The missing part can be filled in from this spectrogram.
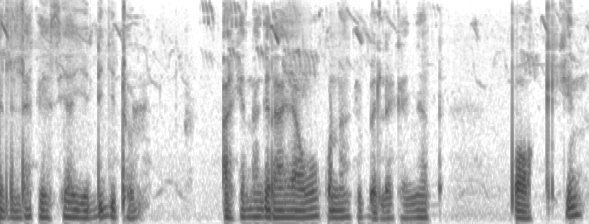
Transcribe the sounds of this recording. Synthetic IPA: ɛ˨lɛ˦kɛ˨sɪ˦a˦je˨di˦d͡ʒi˨tʰo˨l | a˨kɪ˦na˦ɡɪɾʔa˨ja˨wo˦kʊ˨nakɪ˦be˨lɛ˨kɛ˨ɲa˦t | pɔ˨kːɪ̥kɪ˦n

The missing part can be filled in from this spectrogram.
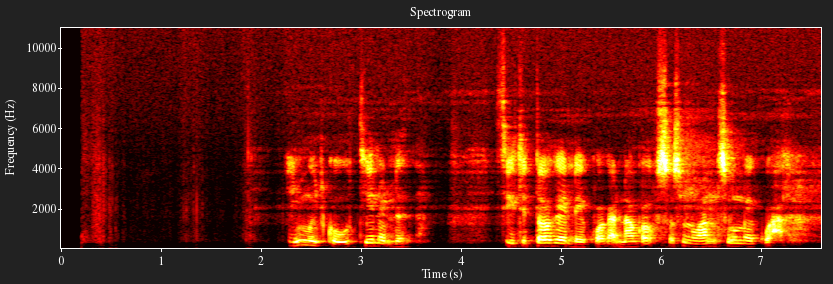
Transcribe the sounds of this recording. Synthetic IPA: i˦ɲ˦mu˦˨tko˨u˨te˦no˨l | si˨ti˨tɔ˦kɛ˨lɛ˨kwa˨ka˨na˨ŋɡɔ˦ksʊ˦snu˨a˦nsu˦mɛ˨kwa̰˨k

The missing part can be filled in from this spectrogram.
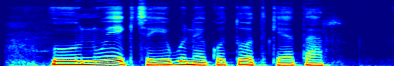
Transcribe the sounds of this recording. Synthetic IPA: u˦n˦we˦˨kt͡ʃe˨ke˦bu˦nɛ˨ko˦to˦˨tkɛ˨˦ta˦r

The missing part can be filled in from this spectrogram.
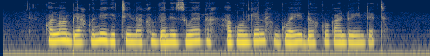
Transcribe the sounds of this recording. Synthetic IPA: kɔ˨lɔ˦mbja˨ko˨nje˦ɡi˦tʰi˦na˦kve˨ne˨zuɛ˦la˨ | a˨ɡo˨ŋɡe˦nɡwa˨ɪ˦do˨ko˦ka˦ndo˨i˦nde˨t

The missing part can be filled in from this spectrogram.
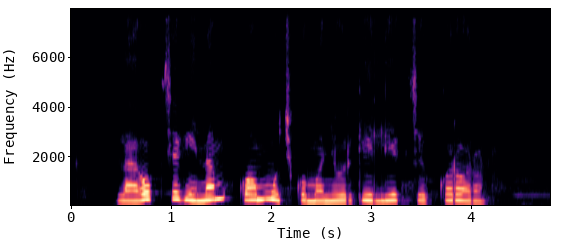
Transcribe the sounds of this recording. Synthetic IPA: la˨ɡɔ˦k̚t͡ʃe˦ɡɪ˨na˦mkɔ˦mu˦t͡ʃko˨ma˨ɲo˨ɾke˦lje˦k̚t͡ʃe˨kːɔ˦ɾɔ˦ɾɔ˨n

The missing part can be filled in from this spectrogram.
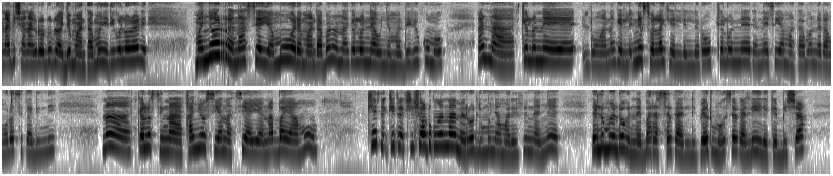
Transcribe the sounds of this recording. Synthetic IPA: na˨bi˦ʃa˨na˨ki˦ɾo˦du˦lɔ˨d͡ʒo˦ma˨nta˨ma˦ne˨ɾi˦ko˦lo˦ɾe˦ɾɛ˨ | ma˨ɲɔ˦rɾɛ˨na˦si˦a˦˨ja˨mu˦o˦ɾɛ˨ma˨nta˨ma˦no˦˨˦na˨ke˦lo˦n˦a˦˨u˨ɲa˨ma˨ldi˦ɾi˦ko˦mo˨ | a˦na˨ke˦lo˦nɛ˦˨du˨ŋa˨na˦ke˨le˨ne˦so˨la˦ke˨le˨le˨ɾo˦ke˦lo˦nɛ˦ɾɛ˨na˦i˨se˦ja˦ma˨nta˨ma˦n˦a˨ɾa˨ŋo˨lo˦si˦ka˨di˨ni˦ | na˦kɛ˦lo˦si˨na˨ka˦ɲo˦si˦a˦na˨si˦a˨ja˨na˨ba˦ja˨mu˦ | ki˦˨ki˦tki˦ʃɔ˦tu˦ŋa˦na˦me˨ɾo˦li˨mu˦ɲa˨ma˨ɾi˨ɾi˦n˨a˨ɲɛ˦ | ne˦le˦mu˦ɛ˦ndo˦ki˨na˨ba˦ɾa˨se˦ɾka˨li˨pe˦tu˨mo˨kse˦ɾka˨le˦i˨ɾe˨ke˨bi˨ʃa˦

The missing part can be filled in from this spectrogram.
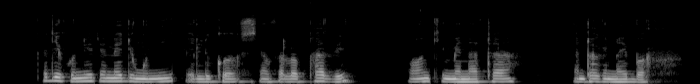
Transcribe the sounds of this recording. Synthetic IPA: ka˦d͡ʒi˨ku˨ni˦tɛnɛ˦d͡ʒu˨ŋu˨ni˦ḛ˨lukɔsɛ˨ɱfa˨lɔpʰa˦d̪ɪ˨ | ɔ˦ŋkʰimɛ˨nata˦ | ɛ˨ndɔ˦ki˨na˨ɪbɔ˨ɾ

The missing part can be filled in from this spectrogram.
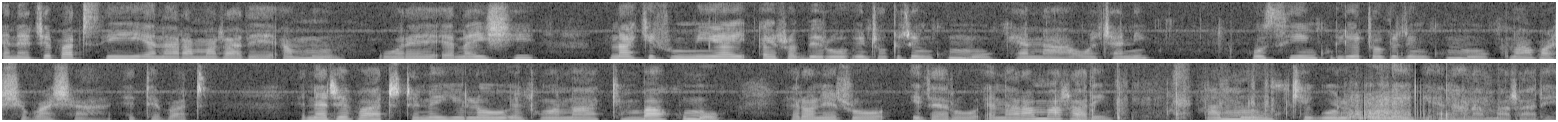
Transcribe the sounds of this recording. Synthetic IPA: ɛnɛ˨tɪ˦βatsi˦ɛ˨naɾa˨ma˦ɾa˨ɾɛa˨mo˦ | o˦ɾɛː˨na˦i˦ʃi˦ | na˦ki˦tu˨mia˦iɾa˨be˨ɾoʔi˨ntoki˦ɾi˦ŋku˦mo˨kɛ˦naɔlt͡ʃani˦ | o˦si˦ŋku˨lie˦toki˦ɾi˦ŋku˦mokna˦βa˨ʃi˦βa˨ʃaɛ˨te˦βat | ɛ˨nɛte˦βa˦tːɛne˦je˨lo˦ue˨lto˨ŋa˨na˦kɪmba˦ku˦mo˨k̚ | ɛɾɔneɾoɪ˨ðɛ˨ɾoʔɛ̰naɾa˦ma˦ɾaɾi˨ | a˨mo˦kʰeɡo˦lo̰˨le˦nɛ̰˨naɾa˨ma˦ɾaɾe˨

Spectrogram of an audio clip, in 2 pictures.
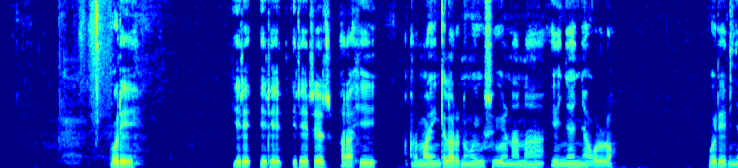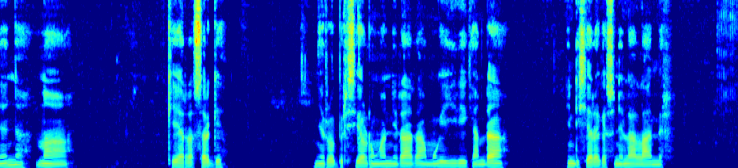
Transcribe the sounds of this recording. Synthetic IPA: o˦ɾe˨ | ɾɾi˨ɾe˨ɾɛ˦ɾa˨ɾa˨hi˦ | a˨ɾma˦ɾi˦ŋɡɛ˦la˦ɾu˨ni˨ŋo˦i˦u˨su˦ɾna˦na˦i˨ɾɲa˦ɲa˨ɡu˨lːɔ˦ | o˦ɾe˨ɾɲa˦ɲa˦na˦ | kɛ˨ja˦ɾa˨sa˦ɾɡɛ˦ | ɲi˨ɾɔ˨bɛ˨ɾsi˦a˦lɾu˨ŋa˦ni˨ɾa˦ɾa˦mu˦ɡe˦ji˦ɾi˦ki˨a˨nda˦ | ni˦ndi˨si˦a˨ɾa˨ɡɛ˦su˨ni˦la˦la˨mɛ˨ɾ

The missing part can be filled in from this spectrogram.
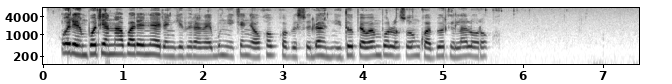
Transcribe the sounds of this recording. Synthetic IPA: o˦ɾe˨mbo˦ti˦a˦na˦ba˦ɾɛ˦nɛ˦˨ɾɛ˨ŋɡɪ˨pɛ˨ɾa˨na˨i˨bu˦ŋi˨kɛ˦ɲa˨ɔ˨kɔ˦p̚kɔ˨pɛ˨su˨da˦˨ni˨t̪o˦pi˨a˨wɛ˦m˦bɔ˦lɔ˨sɔ˦o˦ŋɡwa˨bi˦o˦ɾkɪ˨la˦lɔ˨ɾɔ˦k

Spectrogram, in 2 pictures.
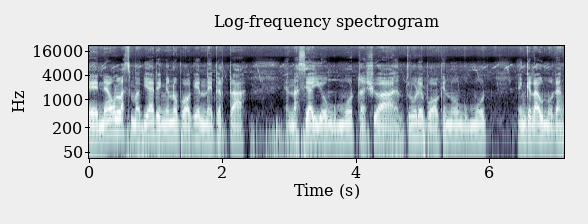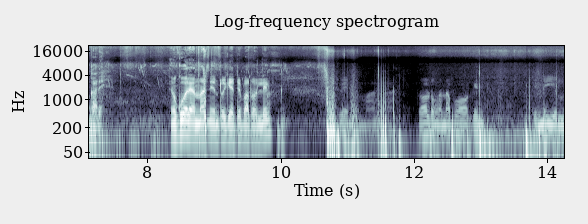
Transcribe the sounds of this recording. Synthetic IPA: ɛ˨nɛ˦kʊ˦la˦sɪ˨ma˨p̬i˦a˦te˨ŋɪ˦no˦pɔ˨kɪ˦nɛ˨pɪ˦rta˨ɛ˨na˨si˦a˨jo˦ŋɡu˨mo˦tːa˨ʃu˦a˨ntu˦ɾo˦ɾe˦pɔ˨kɪ˦no˦ŋɡu˨mo˦t̚ | ɛ˦ŋɡɪ˦ta˦u˦no˨tɛ˦ŋka˨ɾɛ˨ | nɛ˦ko˦ɾɛ˨na˦ne˨nto˦kɛ˨tɪ˦pa˨tɔ˨lɪ˦ŋ | a˨ʃu˦ɛ˨nɛ˨ma˦ŋɡa˨tɔ˦ltɔ˨ŋa˨na˦pɔː˦kɪ˦n | tɛ˨ne˦jo˨l

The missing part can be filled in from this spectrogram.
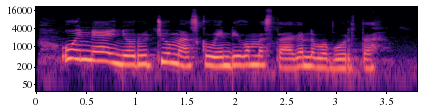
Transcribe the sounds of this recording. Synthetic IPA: ʊ˦ɪ˦nɛ˦ɪ˨ɲo˨ɾu˦tju˦ma˨skɔ˨we˨ndɪ˦kɔ˦ma˦sta˨ɡɛ˦nɛ˨ba˨bo˨ɾta˦

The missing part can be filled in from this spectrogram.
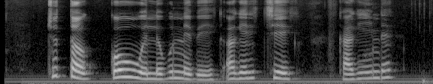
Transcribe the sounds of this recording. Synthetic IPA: t͡ʃu˦tɔ˨kːo˦u˦we˨le˨bu˦ne˨be˨ka˨ɣe˦ɾi˦t͡ʃe˦k | kːa˨ɡiːnde˦

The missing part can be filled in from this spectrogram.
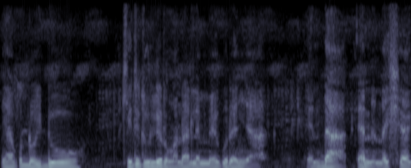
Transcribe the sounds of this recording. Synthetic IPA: ɲa˦ku˦do˨i˨do˦ | ke˦ti˦tu˦le˦˨ɾu˨ŋa˨na˨˦lɛ˦me˦k̬u˦ɾe˦ɲa˨ | ɛ˨nda˦˨ɛ˦nɛ˨na˨˦ʃi˦a˦

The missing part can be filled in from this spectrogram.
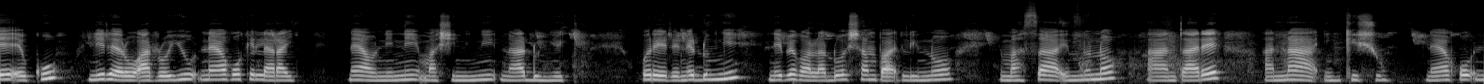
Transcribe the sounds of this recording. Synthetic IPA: e˦e˨ku˦ | nɪ˦ɾe˨ɾo˨ʔa˨ro˨ju˦nɛ˦kʊ˦kɪ˦lɛ˨ɾa˦ji | nɛ˦a˨wni˨nɪ˦ma˨ʃi˨ni˨ni˦naː˨˦du˨ŋe˦k | o˦ɾe˨ɾe˨ne˦du˦ŋi˦ | nɪ˦bɪ˦kɔ˨la˨dwo˦ʃa˦mba˨li˨no˦i˨ma˨sa˦i˨nu˦nɔ˦a˨nta˨ɾe˦a˨na˦i˨ŋki˦ʃu˦ | nɛ˦xʊ˦

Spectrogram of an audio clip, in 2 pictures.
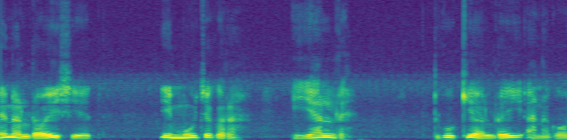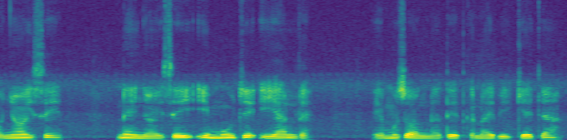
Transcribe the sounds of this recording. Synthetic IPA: e˦na˨ldɔ˨i˦ʃe˨t̚ | i˦mu˦t͡ʃe˦kɔ˨ɾa˦ | ɪ˨ja˦ldɛ˨ | tu˦ku˦kːi˦a˨ldɔ˦ia̰˨na˨kɔ˨ɲɔ˦jse˦t̚ | ne˨ɲɔ˨jse˦iʔi˦mu˦t͡ʃe˦ʔi˨ja˦ldɛ˨ | e˨mu˦sɔŋna˨te˨t̚kɔ˨na˦jpi˨˧kjɛ˦t͡ʃa˦

